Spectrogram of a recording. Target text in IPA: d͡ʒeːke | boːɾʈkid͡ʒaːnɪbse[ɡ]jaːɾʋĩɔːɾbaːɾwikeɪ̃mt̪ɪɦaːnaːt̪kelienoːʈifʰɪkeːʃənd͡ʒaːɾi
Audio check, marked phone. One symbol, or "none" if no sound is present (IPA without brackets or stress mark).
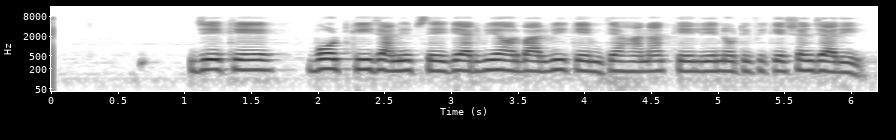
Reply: ɡ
